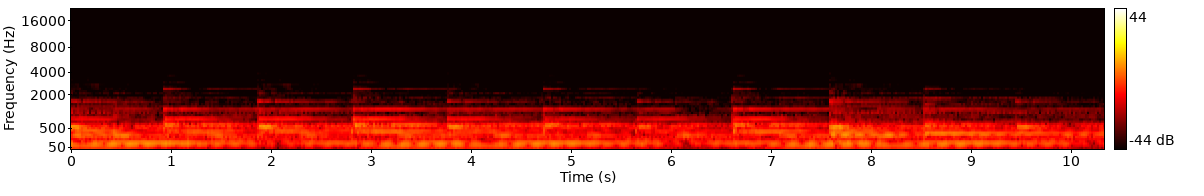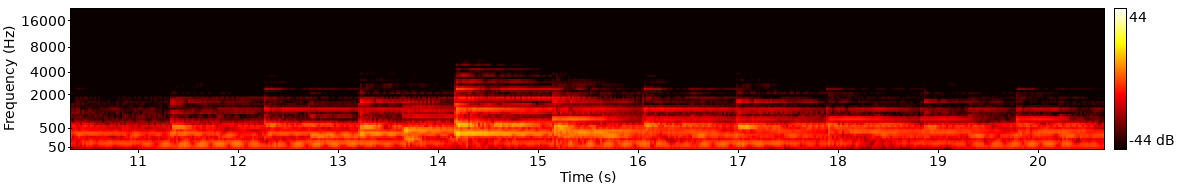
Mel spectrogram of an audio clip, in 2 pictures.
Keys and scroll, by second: 7.3 ctrl+v, 11.1 1.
